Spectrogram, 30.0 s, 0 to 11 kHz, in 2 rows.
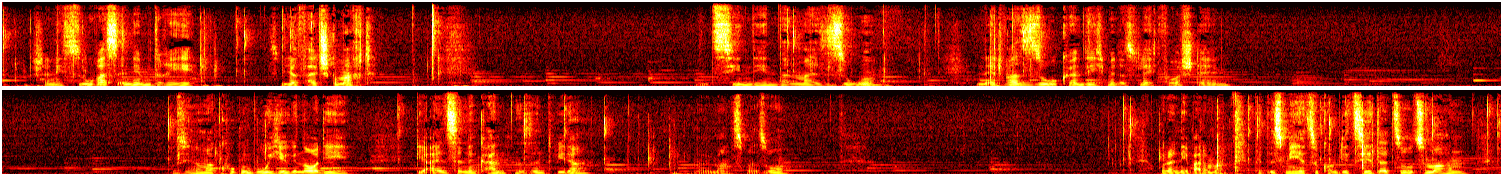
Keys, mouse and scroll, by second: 0.3-2.2 drag, 0.6 a, 0.9-2.1 right drag, 1.9 middle click, 2.3 c, 4.1-5.3 right drag, 4.7 g, 5.3-6.4 middle drag, 8.3-9.3 drag, 8.5 a, 9.3 middle click, 9.5 click, 10.3 middle click, 10.3 c, 10.6-13.1 drag, 10.6-12.5 right drag, 17.1-19.2 middle drag, 19.2-22.7 drag, 21.9 g, 26.5-28.3 drag, 27.5 c, 28.7-29.9 right drag, 28.9 x.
